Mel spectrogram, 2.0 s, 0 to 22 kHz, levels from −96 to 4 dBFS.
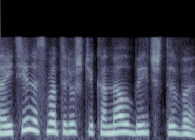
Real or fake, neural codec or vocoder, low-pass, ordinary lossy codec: fake; codec, 16 kHz in and 24 kHz out, 0.6 kbps, FocalCodec, streaming, 2048 codes; 7.2 kHz; MP3, 64 kbps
